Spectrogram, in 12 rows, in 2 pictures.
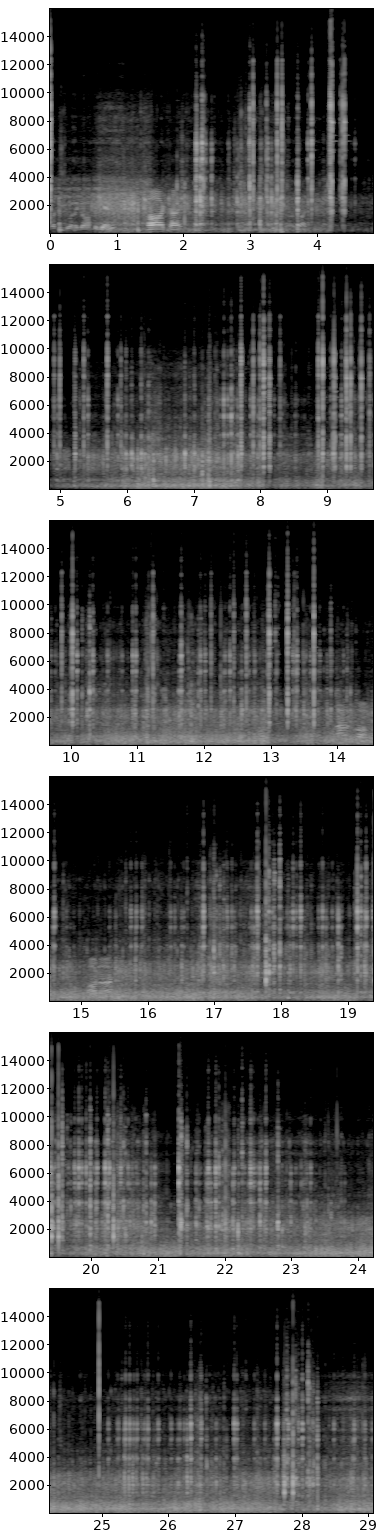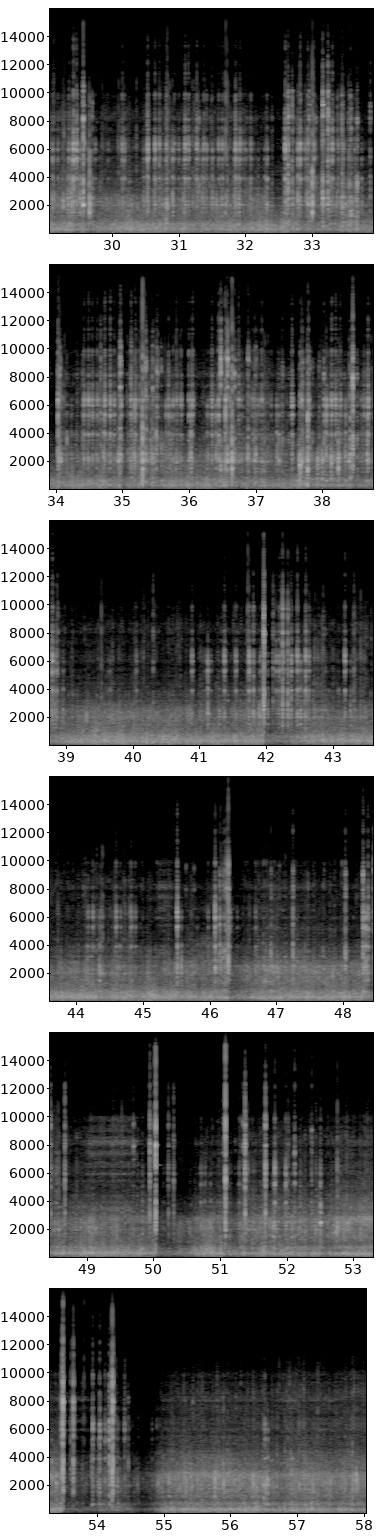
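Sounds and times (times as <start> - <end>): bike rattles and clicks: 0.0 - 58.0
bike tyre riding noise: 0.0 - 58.0.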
